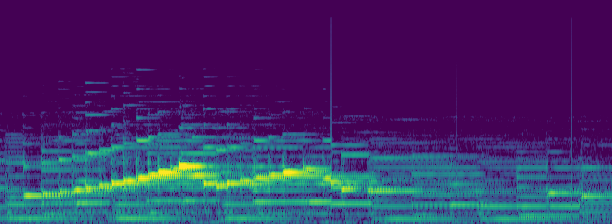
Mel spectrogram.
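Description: Background piano music: a run of notes climbs and then falls back over held low bass notes.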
